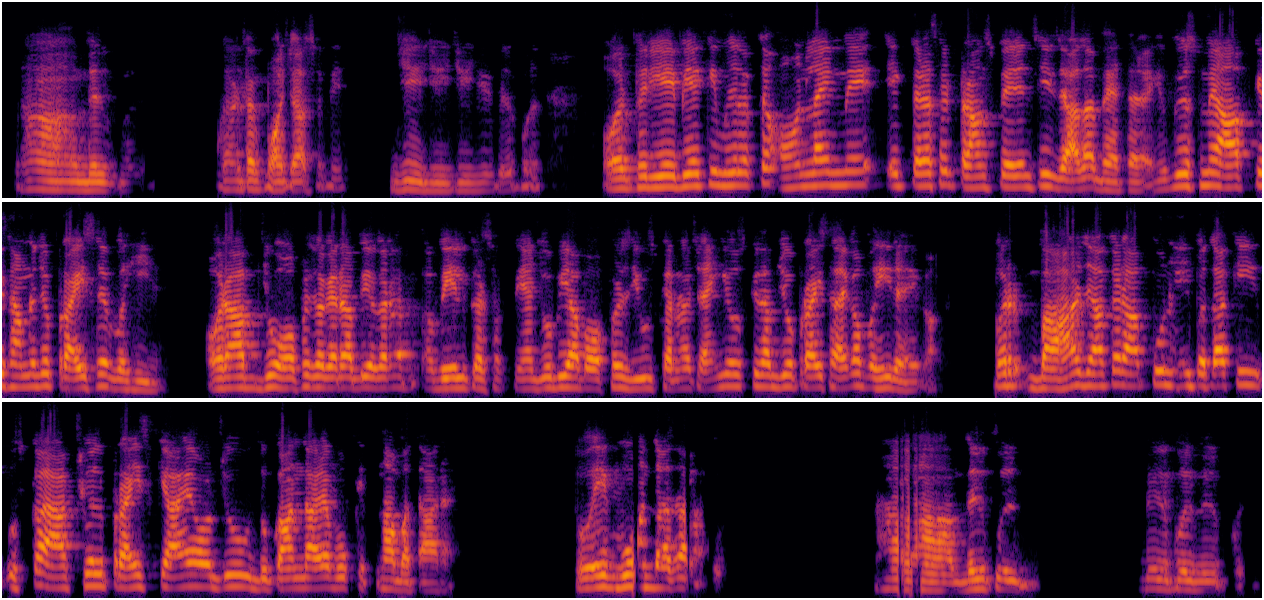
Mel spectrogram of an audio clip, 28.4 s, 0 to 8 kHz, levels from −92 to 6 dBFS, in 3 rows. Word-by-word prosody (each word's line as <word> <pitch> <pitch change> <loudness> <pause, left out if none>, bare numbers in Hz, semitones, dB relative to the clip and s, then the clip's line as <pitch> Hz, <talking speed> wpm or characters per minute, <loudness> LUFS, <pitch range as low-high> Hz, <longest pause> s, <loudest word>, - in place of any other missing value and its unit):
हाँ, 135 -1 -3
हाँ, 130 - -5
बिल्कुल, 125 -2 -5 0.8
घर 135 - -9
तक 140 0 -2
पहुँचा 130 +1 -1
सके। 170 -2 -22 0.4
जी, 135 0 -7
जी, 115 -1 -12
जी, 120 0 -15
जी, 120 - -19
बिल्कुल, - - -20 0.5
और 150 0 0
फिर 170 0 -1
ये 170 +1 +4
भी 180 - +1
है 190 - +3
कि 205 +2 -4
मुझे 195 0 -1
लगता 195 +3 -3
है - - -3
ऑनलाइन 195 +3 0
में 205 - -2
एक 190 -2 -5
तरह 190 0 +4
से 210 +2 -4
ट्रांसपेरेंसी 170 0 0
ज़्यादा 160 +1 +4
बेहतर 130 -3 -3
है - - -8
क्योंकि 150 +7 -2
उसमें 195 +1 0
आपके 170 +2 +4
सामने 175 0 0
जो 190 +1 -1
प्राइस 160 -2 +1
है 185 - +4
वही 135 -4 -5
है 120 - -19 0.4
और 155 - +4
आप 165 0 +4
जो 170 0 +3
ऑफ़र्स 155 +3 0
वगैरह 160 -1 +5
अभी 160 +1 +2
एवेल 155 -3 -1
कर 155 +1 0
सकते 150 0 -15
हैं, 150 0 -3
जो 160 - -3
भी 170 +1 0
आप 160 -1 +4
ऑफ़र्स 150 +1 +1
यूज़ 150 +1 -4
करना 150 0 -1
चाहेंगे 150 +4 -3
उसके 180 0 -5
साथ 180 0 +3
जो 175 +1 -1
प्राइस 170 0 +1
आएगा 165 +4 +2
वही 155 +1 0
रहेगा। 245 - -5 0.4
पर 190 +2 +2
बाहर 155 +6 +5
जाकर 190 +2 +3
आपको 185 +2 +2
नहीं 190 -2 -7
पता 185 0 +5
कि 210 -1 -5
उसका 160 +2 +3
एक्चुअल 190 +4 -1
प्राइस 170 -1 +2
क्या 160 - +3
है 180 +2 +2
और 175 -2 +2
जो 180 +1 -2
दुकानदार 155 +2 +3
है 160 - -2
कितना 150 -11 -1
बता 120 -2 -2
रहा - - -12
है। - - -22 0.9
तो 155 - 0
एक 170 -1 +1
वो 180 +2 +4
अंदाजा 165 -2 -1
आपको 415 - -19 1.2
हाँ, 150 0 -6 0.2
हाँ, 125 -2 0
बिल्कुल, 140 +1 -4 1.0
बिल्कुल, 140 -2 -8
बिल्कुल। 130 0 -15
165 Hz, 195 wpm, -23 LUFS, 150-185 Hz, 1.2 s, वगैरह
